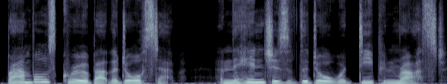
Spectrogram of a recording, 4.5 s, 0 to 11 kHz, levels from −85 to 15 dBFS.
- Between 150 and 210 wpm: Yes, average, 200 wpm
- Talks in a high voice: Yes, high, 230 Hz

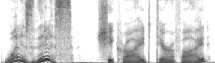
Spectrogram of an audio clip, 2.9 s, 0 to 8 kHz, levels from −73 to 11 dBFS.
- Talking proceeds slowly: Yes, slow, 125 wpm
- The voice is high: Yes, high, 200 Hz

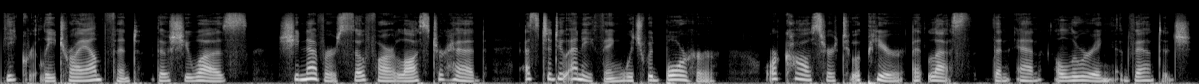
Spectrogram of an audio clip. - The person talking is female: Yes, female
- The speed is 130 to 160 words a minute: Yes, average, 155 wpm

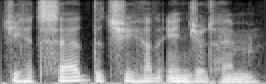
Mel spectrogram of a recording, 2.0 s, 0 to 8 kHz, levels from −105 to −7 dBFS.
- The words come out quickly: Yes, fast, 240 wpm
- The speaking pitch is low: Yes, low, 105 Hz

